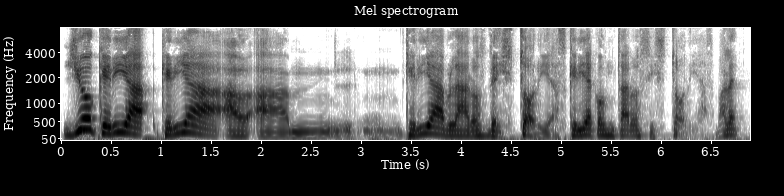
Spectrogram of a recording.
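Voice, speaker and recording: A middle-aged man with a Spain Spanish accent, a Spanish teacher hosting a podcast, who talks fast, rambles and makes fun of himself in a lively, jokey way. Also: medium pitch, creaky. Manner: rambling and self-mocking, fast talking. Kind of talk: casual podcast monologue for learners.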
